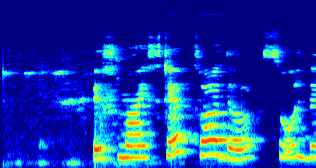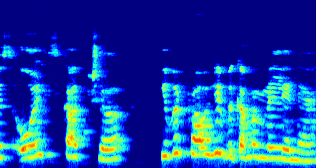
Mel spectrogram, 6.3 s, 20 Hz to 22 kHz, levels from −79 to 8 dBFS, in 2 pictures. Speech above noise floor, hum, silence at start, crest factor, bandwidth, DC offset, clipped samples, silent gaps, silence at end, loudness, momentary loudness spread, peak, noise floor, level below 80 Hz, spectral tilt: 26 dB; none; 0.05 s; 16 dB; 9.6 kHz; under 0.1%; under 0.1%; none; 0 s; -17 LUFS; 14 LU; 0 dBFS; -42 dBFS; -68 dBFS; -3 dB/octave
